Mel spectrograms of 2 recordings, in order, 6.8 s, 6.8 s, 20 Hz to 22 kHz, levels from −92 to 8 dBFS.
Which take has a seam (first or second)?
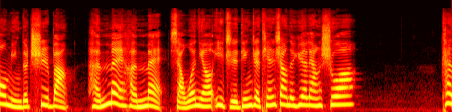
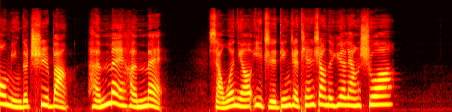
first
